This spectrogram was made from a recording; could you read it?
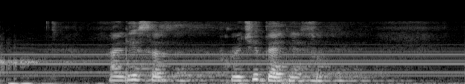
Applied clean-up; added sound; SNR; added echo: none; Wind instrument, woodwind instrument; 13 dB; reverberation time 1.9 s.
